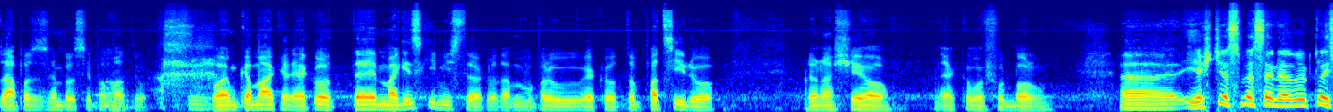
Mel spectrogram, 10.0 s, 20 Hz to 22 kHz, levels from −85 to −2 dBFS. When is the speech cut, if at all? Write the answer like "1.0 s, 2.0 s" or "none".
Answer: none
